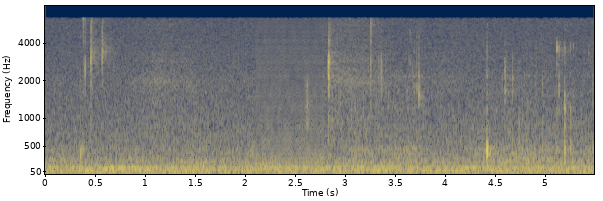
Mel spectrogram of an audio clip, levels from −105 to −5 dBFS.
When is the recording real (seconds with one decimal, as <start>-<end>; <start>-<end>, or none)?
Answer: 0.0-2.1; 2.8-5.5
